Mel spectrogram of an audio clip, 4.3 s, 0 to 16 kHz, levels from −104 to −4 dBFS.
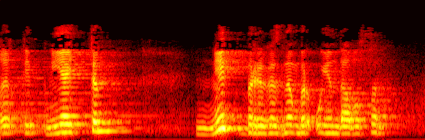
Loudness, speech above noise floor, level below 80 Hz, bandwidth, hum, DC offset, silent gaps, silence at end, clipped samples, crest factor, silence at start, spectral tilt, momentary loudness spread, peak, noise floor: -28 LUFS; 33 dB; -80 dBFS; 8 kHz; none; under 0.1%; none; 0.3 s; under 0.1%; 22 dB; 0 s; -6 dB/octave; 15 LU; -8 dBFS; -61 dBFS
